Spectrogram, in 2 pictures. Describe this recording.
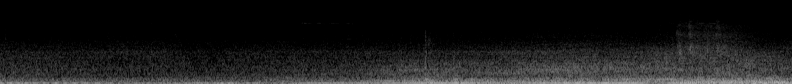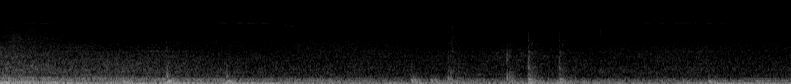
Recording from my garden just as lockdown is really easing, on World Listening Day using Rode microphones in ORTF configuration onto a Zoom F6 recorder. Weather conditions are light rain #wld2020 #worldisteningday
